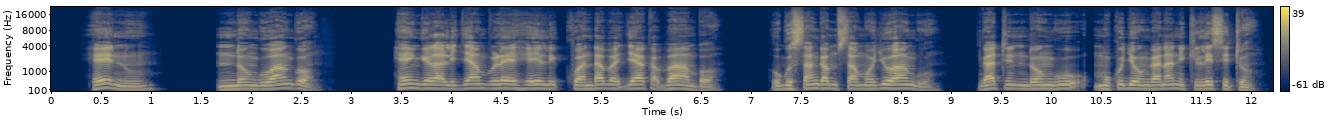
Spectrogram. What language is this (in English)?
Matengo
